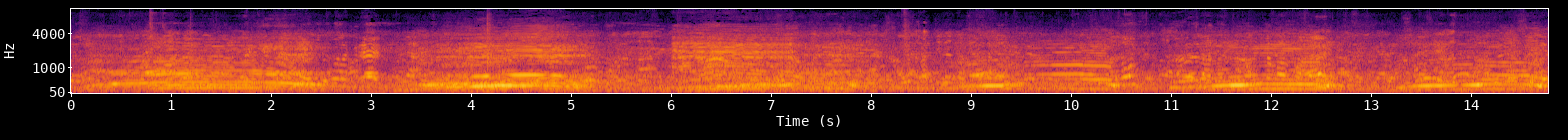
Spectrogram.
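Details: Crossbred bulls suited to farming, offered for sale at Ambari cattle market in Parbatipur, Dinajpur, Bangladesh, on 2 January 2024: deep drawn-out moos repeated about every two to three seconds, over steady crowd chatter and bargaining voices.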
